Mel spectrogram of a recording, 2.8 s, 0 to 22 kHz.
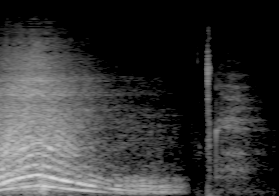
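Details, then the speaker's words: Yamaha XS1100 motorcycle after rough running, water impeller seal and oil seal replaced, no leaks; clean rise to high revs and smooth even fall on throttle release, no misses or rattles; performing beautifully. "As you can hear, he's idling perfectly and in high revs, performing absolutely beautiful."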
